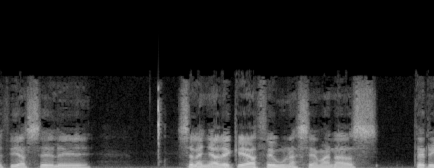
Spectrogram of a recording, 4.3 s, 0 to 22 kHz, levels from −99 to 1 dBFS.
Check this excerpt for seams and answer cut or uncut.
cut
